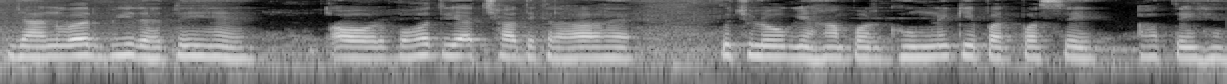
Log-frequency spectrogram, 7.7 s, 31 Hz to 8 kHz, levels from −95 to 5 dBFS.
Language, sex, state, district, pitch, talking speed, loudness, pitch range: Hindi, female, Uttar Pradesh, Jyotiba Phule Nagar, 185 Hz, 165 wpm, -18 LUFS, 175-195 Hz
